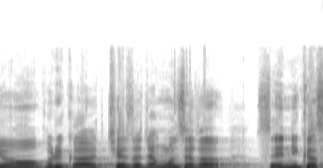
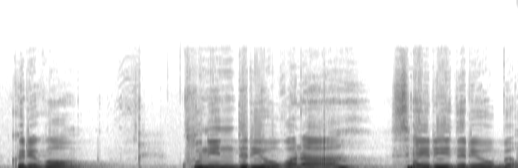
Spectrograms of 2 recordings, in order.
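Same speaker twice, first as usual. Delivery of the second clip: ordinary delivery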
